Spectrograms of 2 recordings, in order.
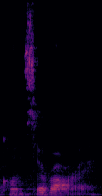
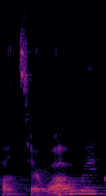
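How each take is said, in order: First: The V is sounded like an English v. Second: The V is sounded like an English w. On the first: This is the ecclesiastical pronunciation. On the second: This is the classical pronunciation.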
